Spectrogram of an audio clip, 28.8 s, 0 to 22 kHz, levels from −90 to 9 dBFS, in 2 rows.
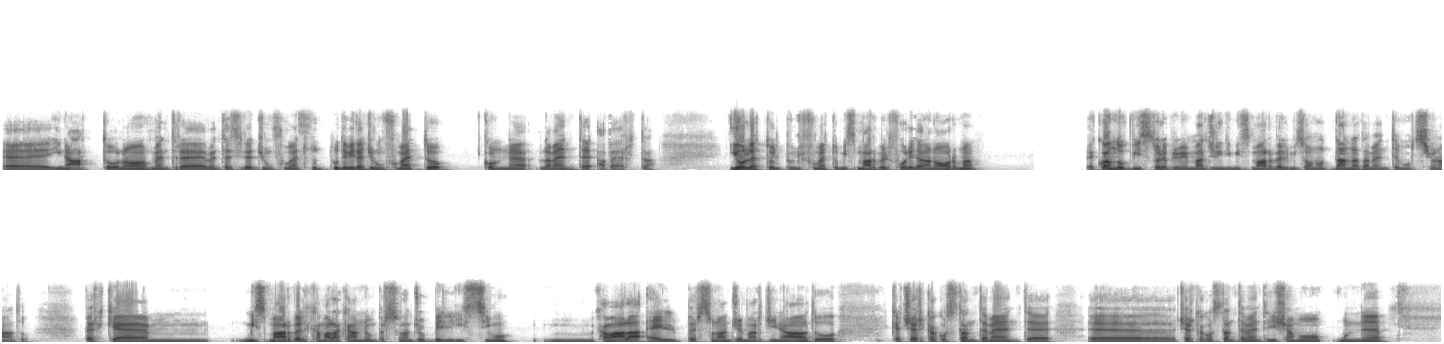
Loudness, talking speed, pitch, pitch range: -22 LUFS, 140 wpm, 100 Hz, 95-105 Hz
